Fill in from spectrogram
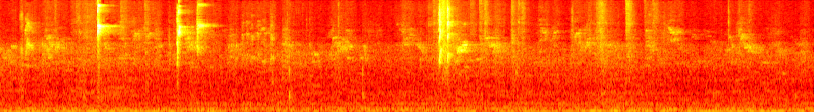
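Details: Pet lovebirds in an aviary: two piercing chirps about a second apart, then a short double squeak, amid a low murmur of softer twitters.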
